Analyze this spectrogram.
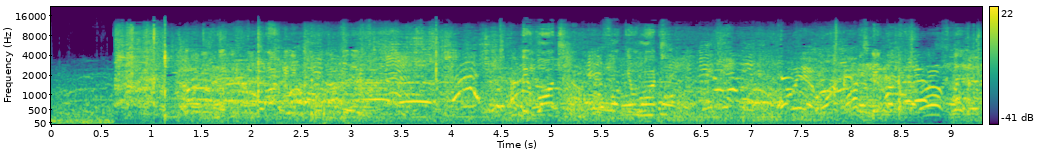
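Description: A crowd of young men shouts angrily close by, outdoors.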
